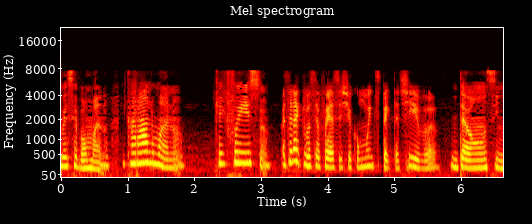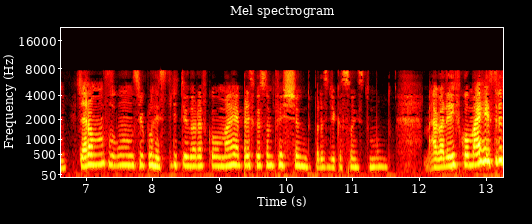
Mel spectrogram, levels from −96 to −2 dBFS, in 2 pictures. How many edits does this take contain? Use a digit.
2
